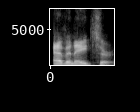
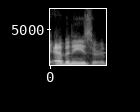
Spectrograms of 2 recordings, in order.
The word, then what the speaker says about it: Ebenezer: they all look at me when we sing that song, and they all say Evan Aitzer. They don't say Ebenezer. They say Evan Aitzer because that's actually how it's pronounced.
